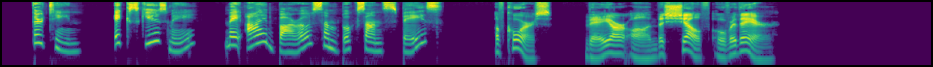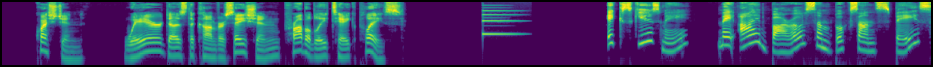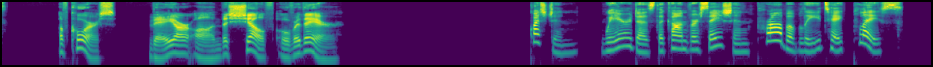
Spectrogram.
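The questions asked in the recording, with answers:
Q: Where does the conversation probably take place?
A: In a library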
